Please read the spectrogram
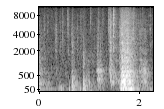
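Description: Light knocks and rustling as a person shifts his weight on a wooden chair, then a louder short noise about one and a half seconds in.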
